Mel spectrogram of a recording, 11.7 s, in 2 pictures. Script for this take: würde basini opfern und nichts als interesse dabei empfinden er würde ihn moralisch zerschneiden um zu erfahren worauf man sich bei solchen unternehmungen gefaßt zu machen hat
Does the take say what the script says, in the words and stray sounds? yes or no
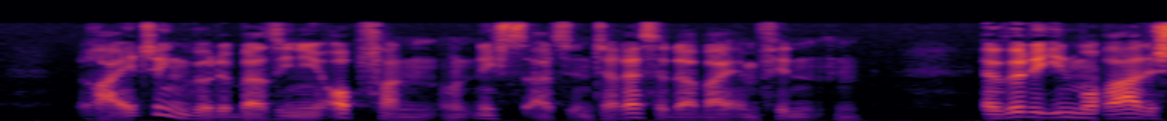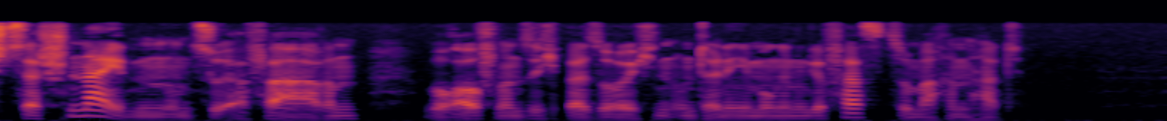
no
